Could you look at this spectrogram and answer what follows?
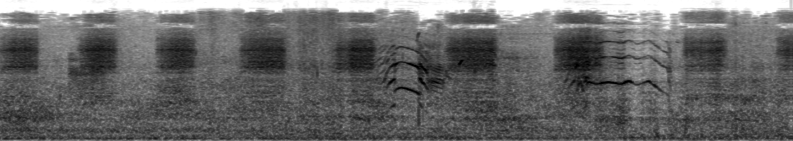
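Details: A fully fledged juvenile Yellow-tailed Black Cockatoo, still fed by its parents, gives nonstop harsh, wheezy begging rasps about every three-quarters of a second in a Banksia tree with its family of two adults and two young, over low rumbling background noise and brief whistles.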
